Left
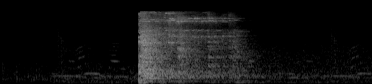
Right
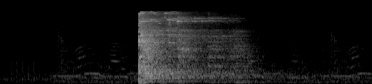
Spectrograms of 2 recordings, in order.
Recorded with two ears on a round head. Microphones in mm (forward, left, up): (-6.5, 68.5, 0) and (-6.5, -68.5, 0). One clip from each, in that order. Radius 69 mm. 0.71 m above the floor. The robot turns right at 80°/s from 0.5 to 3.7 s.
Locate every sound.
1.4 s breaking glass: 20° right, 4 m; by 2.4 s 60° left, 4 m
